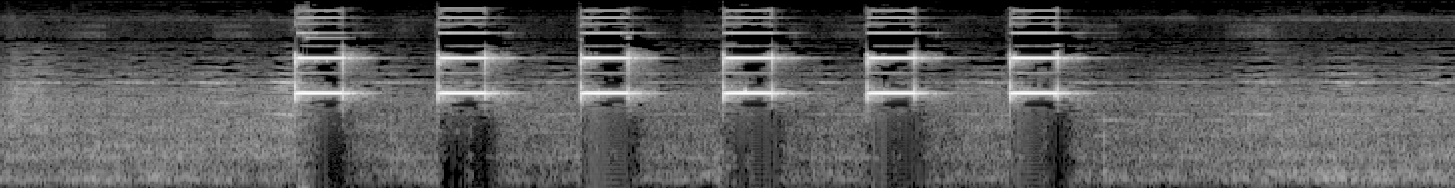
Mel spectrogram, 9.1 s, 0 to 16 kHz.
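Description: Matek lost-model finder's piezo buzzers sounding six loud, shrill beeps, a little under a second apart. This is its low-voltage alarm, set off as the supply falls below the 10.2 V threshold (3.4 V per cell on three cells).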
